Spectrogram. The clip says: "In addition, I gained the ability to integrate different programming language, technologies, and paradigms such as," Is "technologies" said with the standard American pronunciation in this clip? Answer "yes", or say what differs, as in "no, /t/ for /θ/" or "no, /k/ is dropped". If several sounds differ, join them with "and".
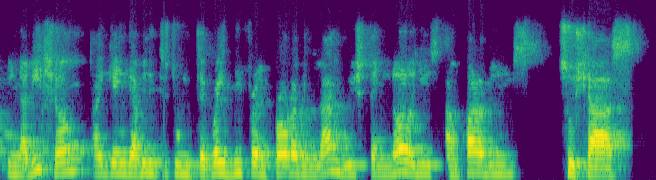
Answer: no, /s/ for /z/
